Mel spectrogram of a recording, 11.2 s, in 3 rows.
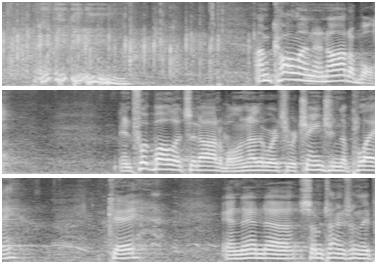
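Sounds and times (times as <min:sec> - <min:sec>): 
audience applauding: 0:00.0 - 0:02.8
speech: 0:02.5 - 0:03.9, 0:04.9 - 0:07.8, 0:08.5 - 0:09.0, 0:09.6 - 0:11.1
laughter: 0:08.0 - 0:09.9.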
